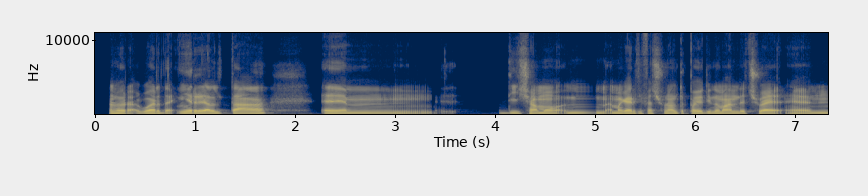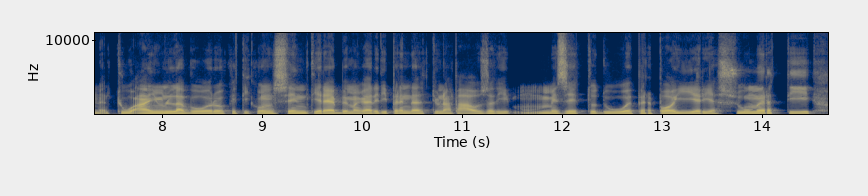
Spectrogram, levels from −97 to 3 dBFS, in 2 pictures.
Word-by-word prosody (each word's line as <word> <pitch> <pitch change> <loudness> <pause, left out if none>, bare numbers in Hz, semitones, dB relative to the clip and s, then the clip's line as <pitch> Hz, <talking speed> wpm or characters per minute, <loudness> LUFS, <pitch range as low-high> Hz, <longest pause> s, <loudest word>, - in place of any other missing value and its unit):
Allora, 125 -4 0
guarda, 125 -2 +1
in 160 +4 +2
realtà 120 +2 +2 0.5
ehm, 110 - -2
uhm - - -13 0.7
diciamo, 115 -2 -2
mhmm, 110 -1 -6
magari 115 +1 +3
ti - - -9
faccio 110 0 -6
un 110 - +1
altro 110 - -5
paio 110 -1 +1
di 110 - -5
domande, 105 -1 0
cioè, 105 -1 +2
ehm, 105 +2 -3
tu 145 +1 -1
hai 120 +1 +4
un 125 -1 +3
lavoro 115 0 +2
che 115 0 -6
ti 115 -1 -10
consentirebbe 115 0 +2
magari 110 +1 +2
di 110 - -3
prenderti 105 0 -1
una 105 -2 -1
pausa 105 +2 0
di, 110 +1 -3
mhmm, 125 - -15
1 - - -9
mesetto, 110 +1 -1
2, 115 +1 0
per 110 -1 -4
poi 110 0 +2
riassumerti? 165 - 0
115 Hz, 155 wpm, -23 LUFS, 110-120 Hz, 0.7 s, hai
